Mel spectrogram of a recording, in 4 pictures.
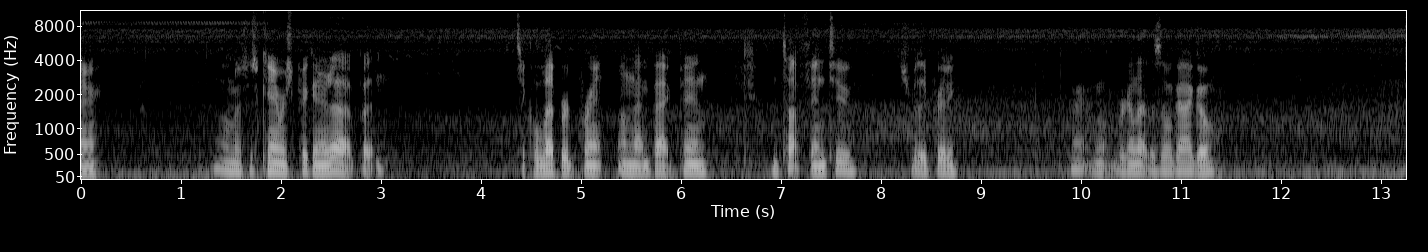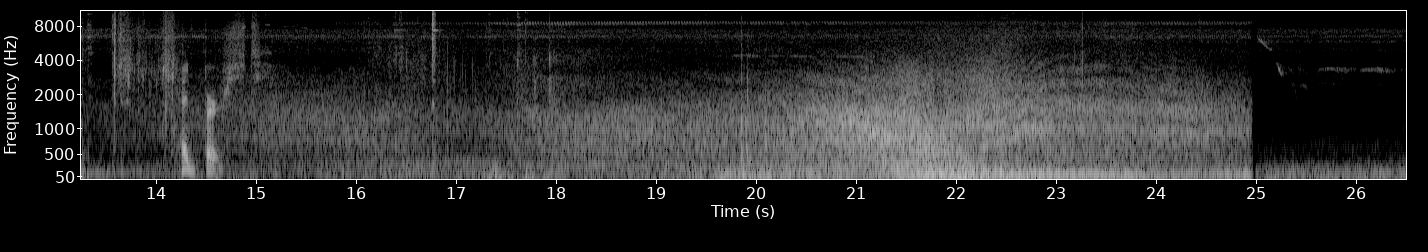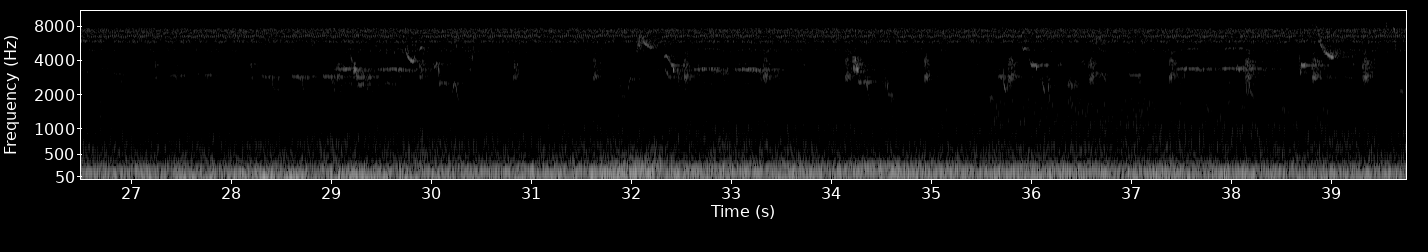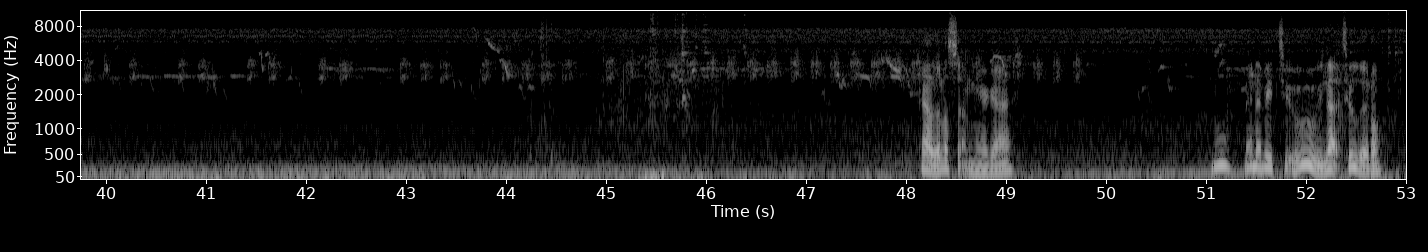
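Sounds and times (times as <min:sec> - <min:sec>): birds chirping: 0:00.0 - 0:20.5, 0:34.2 - 0:53.0
insects chirping: 0:00.0 - 0:53.0.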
